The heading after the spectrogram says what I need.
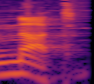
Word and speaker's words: Knut: And for Nut. This is how you pronounce his name. And for Nut, the true king.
